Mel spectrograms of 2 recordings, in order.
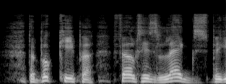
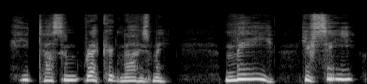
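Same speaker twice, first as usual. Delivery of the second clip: wailing secretary; 9 semitones higher than usual. A narrator's reading. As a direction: wail it out, hurt and lost. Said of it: "wailed the secretary".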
